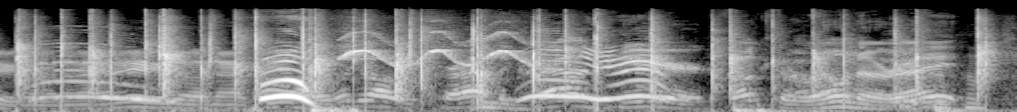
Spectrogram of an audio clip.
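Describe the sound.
A round of applause: rapid, uneven hand claps crackle steadily for about five seconds while voices talk, laugh and call out loudly over them.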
